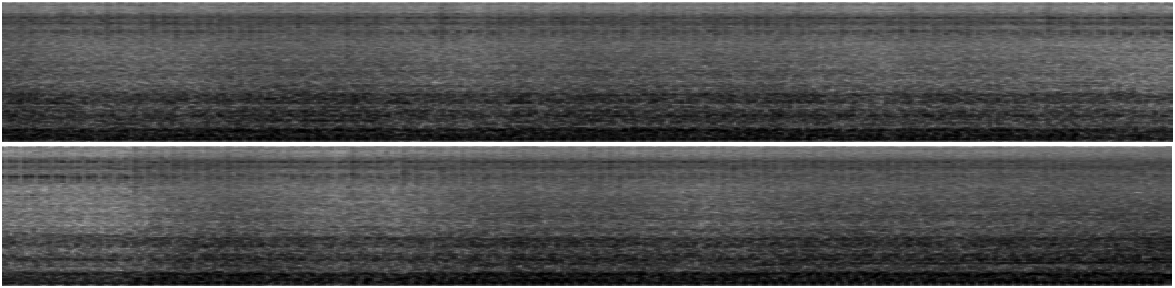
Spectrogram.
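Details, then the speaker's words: Billy Goat quiet blower with a Vanguard engine, sat for years, running on starting fluid sprayed into the carburetor: steady, even speed with no misfire or knock. The engine sounds healthy. "motor sounds great sounds good"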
